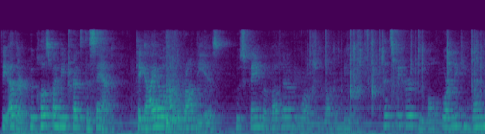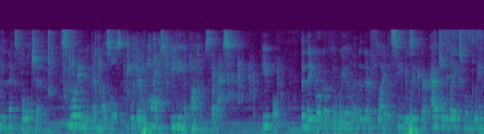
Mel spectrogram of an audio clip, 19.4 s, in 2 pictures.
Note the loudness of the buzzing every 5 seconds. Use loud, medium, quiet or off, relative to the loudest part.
quiet, quiet, loud, loud.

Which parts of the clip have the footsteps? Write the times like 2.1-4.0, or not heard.
2.5-4.4.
